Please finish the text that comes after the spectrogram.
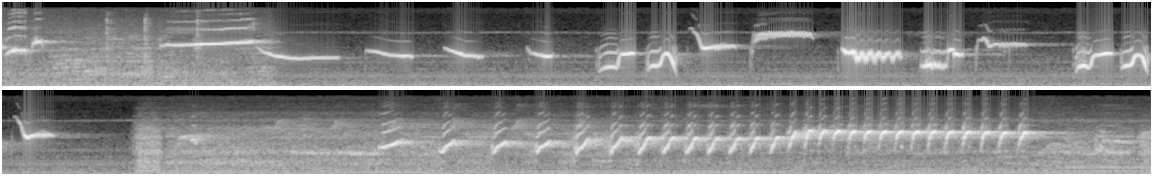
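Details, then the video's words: Lure recording of a female white-rumped shama alongside a male, meant to excite other shamas: scattered varied whistles and chattery notes, followed by a long fast trill rising steadily in pitch. "CHOÈ LỬA MÁI.choè lửa trống + mái kích lửa.choe lua mai.pancingan murai batu.lửa mái mồi."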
